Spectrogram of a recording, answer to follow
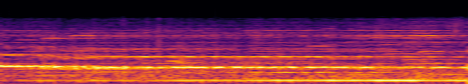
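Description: A young musical-theatre chorus singing together on one long held note. The note dips slightly just after the start and then holds steady.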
